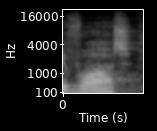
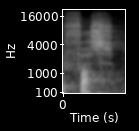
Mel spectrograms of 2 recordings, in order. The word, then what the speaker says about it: Voss: You English speakers would say Voss, but we're going to use his German pronunciation today, Voss. It's like, why are you making such a fuss over this? That's how the Germans said Voss.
